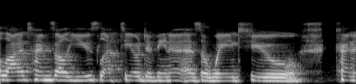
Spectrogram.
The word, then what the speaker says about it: Lectio Divina: the Lectio Divina. I'm not sure if you pronounce it that way. – Yep.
